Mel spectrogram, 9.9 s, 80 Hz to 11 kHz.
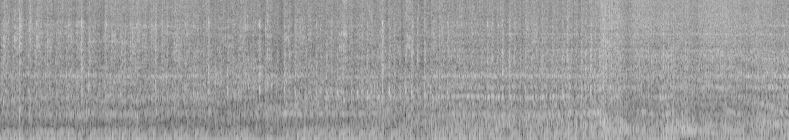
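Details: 2000 Victory V92SC V-twin: deep, lumpy idle whose beat wanders and falters, idling rough and close to stalling.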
